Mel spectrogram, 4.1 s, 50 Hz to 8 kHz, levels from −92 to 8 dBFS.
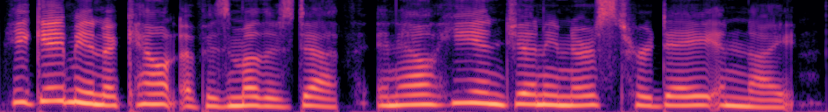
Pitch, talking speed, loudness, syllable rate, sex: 245 Hz, 275 wpm, -15 LUFS, 6.1 syllables/s, female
